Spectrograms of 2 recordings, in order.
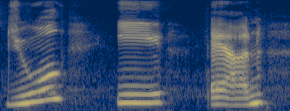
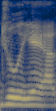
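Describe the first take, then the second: First: The first name is split into separate parts. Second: The first name is run together as one word. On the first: The speaker calls it right. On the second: The speaker calls it wrong. "I wouldn't say Julie Ann"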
